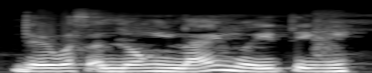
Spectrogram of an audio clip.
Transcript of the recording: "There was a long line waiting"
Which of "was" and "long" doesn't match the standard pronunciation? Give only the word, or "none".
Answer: was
